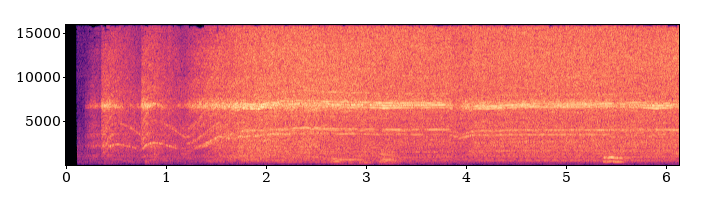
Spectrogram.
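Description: DJI Mavic Pro quadcopter's motors spinning up with a wavering, rising and falling whine as it lifts off, then settling into a steady high-pitched propeller whine as it hovers.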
